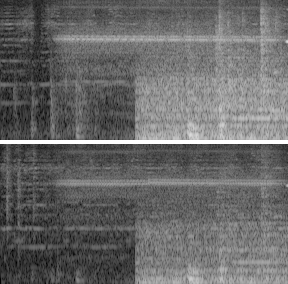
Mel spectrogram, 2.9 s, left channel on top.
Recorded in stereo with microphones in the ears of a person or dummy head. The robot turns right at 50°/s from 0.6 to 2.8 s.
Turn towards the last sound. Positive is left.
turn(degrees=110)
